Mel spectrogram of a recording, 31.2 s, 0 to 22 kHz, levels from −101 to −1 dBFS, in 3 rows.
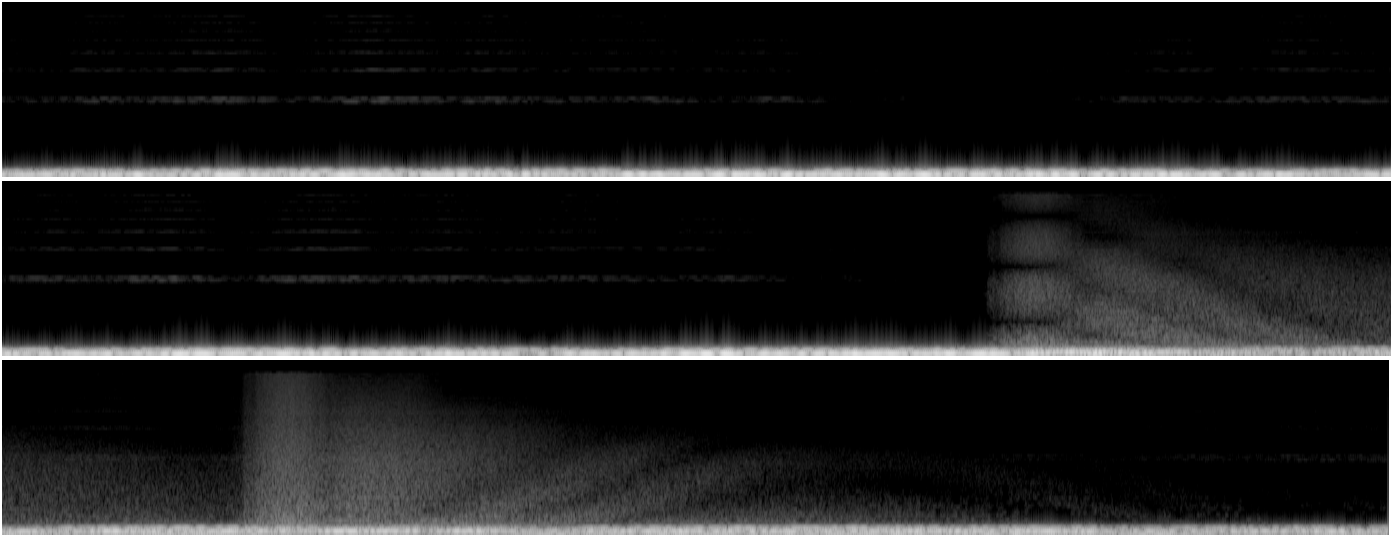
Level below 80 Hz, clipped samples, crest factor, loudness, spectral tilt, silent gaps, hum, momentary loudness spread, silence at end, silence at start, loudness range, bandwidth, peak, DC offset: -26 dBFS; under 0.1%; 14 dB; -26 LUFS; -11.5 dB/octave; none; none; 12 LU; 0 s; 0 s; 8 LU; 0.6 kHz; -10 dBFS; under 0.1%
